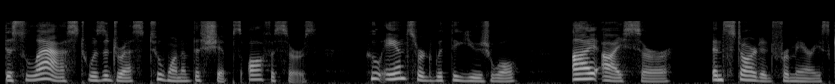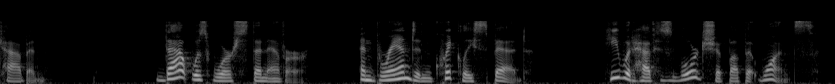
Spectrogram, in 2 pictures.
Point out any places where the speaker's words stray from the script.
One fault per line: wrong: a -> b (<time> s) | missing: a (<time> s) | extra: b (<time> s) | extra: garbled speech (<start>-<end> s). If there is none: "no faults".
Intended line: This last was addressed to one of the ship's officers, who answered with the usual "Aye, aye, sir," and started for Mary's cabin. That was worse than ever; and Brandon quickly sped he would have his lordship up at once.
no faults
